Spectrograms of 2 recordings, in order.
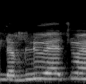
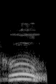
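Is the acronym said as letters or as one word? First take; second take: letters; word. First: It is spelled out letter by letter. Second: It is said as a single word. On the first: The speaker calls it wrong. "એમ નથી બોલતા" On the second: The speaker calls it right. "શબ્દની રીતે એનું ઉચ્ચારણ કરીએ છીએ"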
